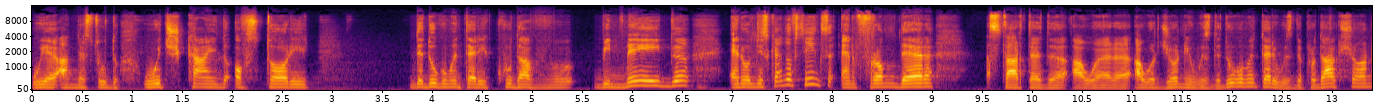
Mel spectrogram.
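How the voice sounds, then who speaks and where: A man with an Italian accent speaks at a moderate pace and a medium pitch, with ordinary pitch variation and long, frequent pauses. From Italy, Rome. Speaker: actor and film director. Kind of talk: interview. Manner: halting.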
